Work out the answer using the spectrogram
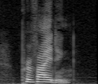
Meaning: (verb) present participle and gerund of provide; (noun) Something provided; a provision; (conjunction) Synonym of provided
- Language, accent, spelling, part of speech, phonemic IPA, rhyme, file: English, US, providing, verb / noun / conjunction / adjective, /pɹəˈvaɪdɪŋ/, -aɪdɪŋ, En-us-providing.ogg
